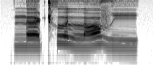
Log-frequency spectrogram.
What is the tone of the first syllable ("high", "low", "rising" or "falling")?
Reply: low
